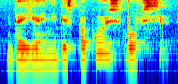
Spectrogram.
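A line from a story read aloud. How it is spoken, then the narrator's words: Sighing. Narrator (Russian): Марья Николаевна вздохнула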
